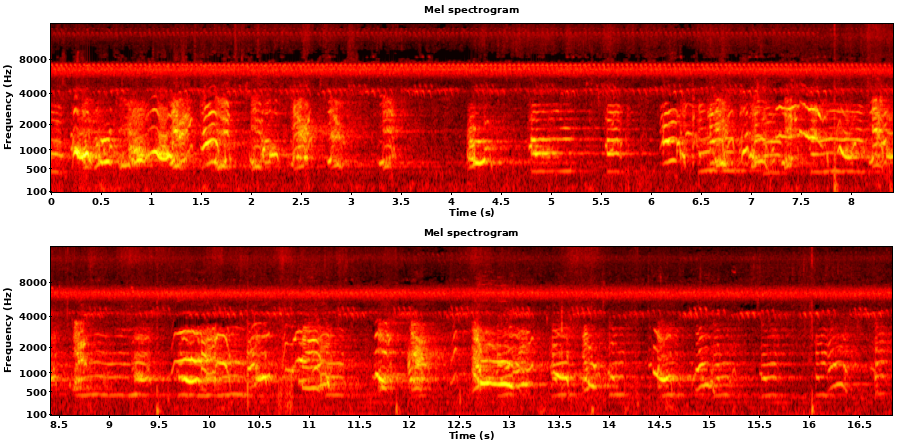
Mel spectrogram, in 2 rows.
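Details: Young four-month-old Beagle pups worked in the wild in 2013 bay together in a dense, overlapping chorus of yelping, wavering howls. The calls come in bursts, with a steady high whine running underneath throughout.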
